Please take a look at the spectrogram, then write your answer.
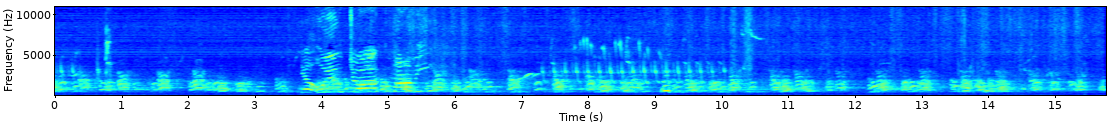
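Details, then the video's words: Four dogs left outside all day bark almost without pause: dense overlapping volleys of sharp barks, with a burst of high yelps and whining cries near the middle, then steady barking to the end. "4 Dogs Barking Allday"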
